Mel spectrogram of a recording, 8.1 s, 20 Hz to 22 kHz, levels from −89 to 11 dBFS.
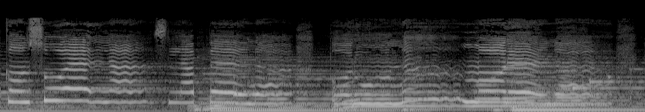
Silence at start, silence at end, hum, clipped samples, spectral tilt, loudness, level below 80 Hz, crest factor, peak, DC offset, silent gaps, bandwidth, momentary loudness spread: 0 s; 0 s; none; under 0.1%; -6.5 dB/octave; -24 LUFS; -40 dBFS; 14 dB; -10 dBFS; under 0.1%; none; 11.5 kHz; 10 LU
